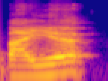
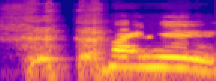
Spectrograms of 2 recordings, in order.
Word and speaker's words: Bayeux: Do you like the way I said Bayeux? Bayeux, yeah. Well, you have to speak it. You have to say it like the French say it.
